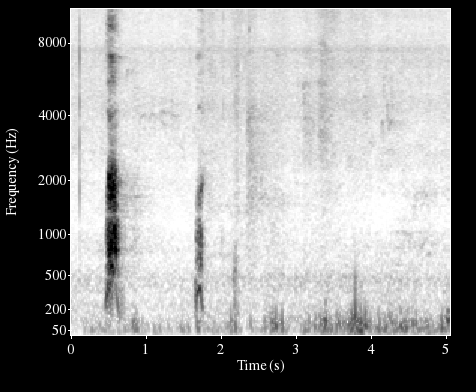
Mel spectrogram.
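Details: Pet dog barking at a car, giving one sharp bark followed a second later by a shorter, softer bark, then low rumbling background noise.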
